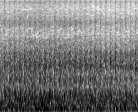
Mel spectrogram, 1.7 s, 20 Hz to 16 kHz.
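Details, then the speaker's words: Isuzu 4JB1 truck at idle after clutch repair: steady diesel clatter and even low rumble with no gear rattle or whine; the transmission noise that stopped with the clutch pressed is gone. "Mukhang wala nang tunog, mga katsamba."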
